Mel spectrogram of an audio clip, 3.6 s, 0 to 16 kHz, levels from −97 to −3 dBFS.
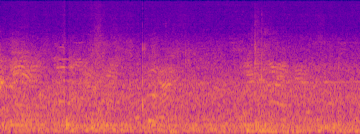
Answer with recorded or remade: remade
